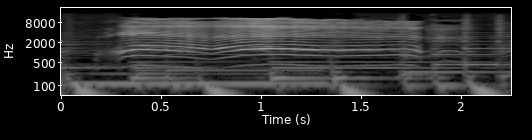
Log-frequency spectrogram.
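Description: A baby's cry: one drawn-out wail of about a second and a half that dips in pitch and rises again, over background music with a steady beat.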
